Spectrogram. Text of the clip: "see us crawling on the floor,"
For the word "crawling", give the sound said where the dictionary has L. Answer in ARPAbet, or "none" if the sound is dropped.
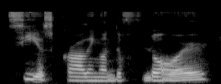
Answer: L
